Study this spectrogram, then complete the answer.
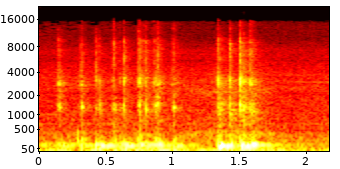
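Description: Quick, clicky typing on a computer keyboard, close and fairly quiet, with a steady run of keystrokes and a short, denser burst near the end.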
